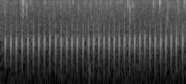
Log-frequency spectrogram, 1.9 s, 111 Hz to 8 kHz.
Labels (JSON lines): {"label": "biophony, rattle", "recorder": "SoundTrap 500"}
